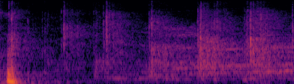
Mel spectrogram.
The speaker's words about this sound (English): Hey, that's a legitimate clap. I'll give you that one.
